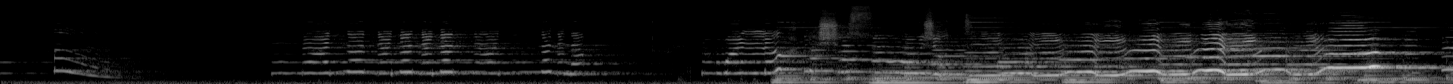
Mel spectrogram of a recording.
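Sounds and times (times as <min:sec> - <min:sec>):
soprano singing: 0:02.7 - 0:06.1, 0:07.0 - 0:14.5.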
